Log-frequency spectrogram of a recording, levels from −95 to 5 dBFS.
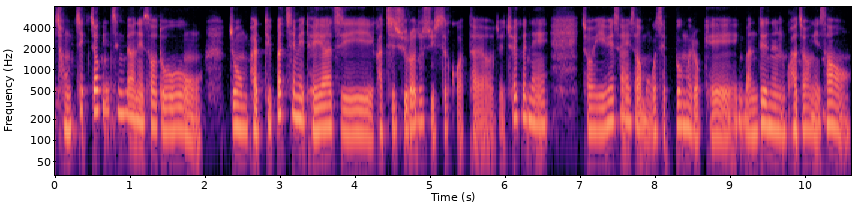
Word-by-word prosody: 정책적인 255 - +2
측면에서도 150 - +1 0.4
좀 155 -2 +3
받 - - +1
뒷받침이 225 +3 +2
돼야지 140 -4 +1
같이 145 +1 -1
줄어들 180 +3 +2
수 185 - -5
있을 - - -2
것 - - -8
같아요. - - -5
이제 - - -10
최근에 200 -5 0 0.4
저희 145 +1 -1
회사에서 185 0 +1
뭔가 180 -7 -2
제품을 165 +2 -1
이렇게 125 +4 -2
만드는 150 -2 +1
과정에서 150 +2 0
160 Hz, 315 characters per minute, -24 LUFS, 145-185 Hz, 0.4 s, 좀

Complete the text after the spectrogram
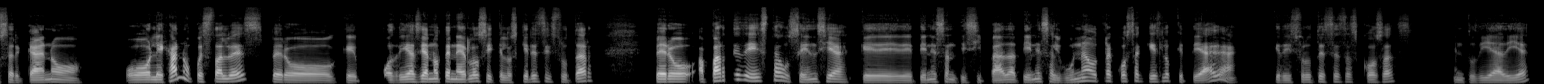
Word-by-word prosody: cercano 105 -3 +1 0.4
o 110 +1 +2
lejano, 115 0 +5
pues - - -2
tal 135 0 +4
vez, 205 +11 +1
pero 95 -4 -1
que - - -2 0.2
podrías 115 +4 +1
ya 135 - +9
no 135 +1 +1
tenerlos 135 +3 +3
y 130 - 0
que - - -8
los 100 -1 -5
quieres 135 +1 -4
disfrutar. 135 +3 -1 0.6
Pero 125 0 +6
aparte 190 +8 +5
de 210 - +4
esta 170 +4 -1
ausencia 125 -5 0
que 95 -2 -2
tienes 115 +3 -3
anticipada, 110 -2 -2
¿tienes 115 +3 -3
alguna 110 - -3
otra 160 0 -4
cosa 145 +2 -5
que 135 -1 -2
es 135 - -3
lo 160 - -6
que - - -13
te - - -3
haga - - -1 0.3
que 105 - -9
disfrutes 110 +5 -8
esas 120 -1 -10
cosas 120 +5 -8 0.4
en 105 -2 -17
tu 95 - -15
día 105 +1 -4
a 95 - -5
día? 100 +2 -5
120 Hz, 170 wpm, -26 LUFS, 105-135 Hz, 0.6 s, ya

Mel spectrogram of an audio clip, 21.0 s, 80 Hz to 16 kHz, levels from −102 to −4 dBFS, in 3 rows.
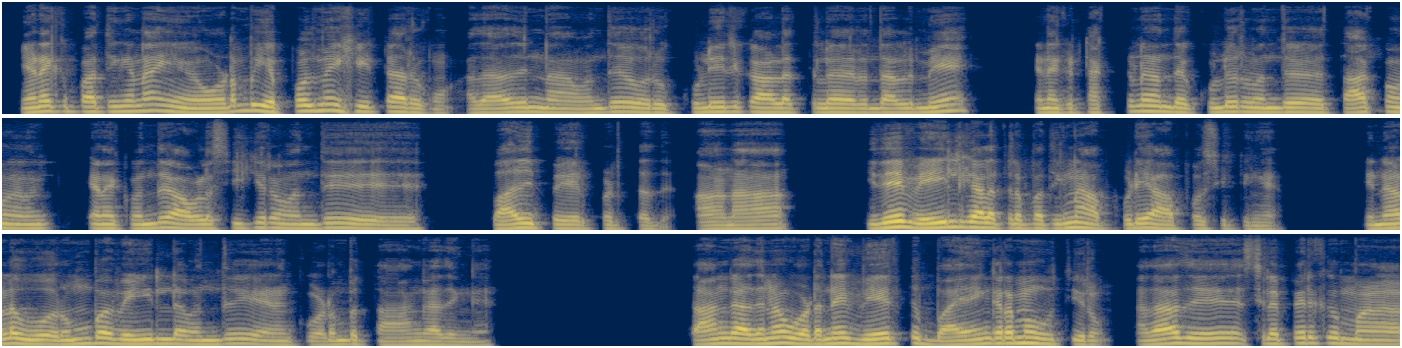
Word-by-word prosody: எனக்கு 165 +1 +1
பார்த்தீங்கன்னா, 165 +4 0
என் 135 -1 +2
உடம்பு 185 +5 0
எப்பவுமே 185 +2 +1
ஹீட்டா 160 -1 -1
இருக்கும். 120 -3 -8
அதாவது 130 +3 0
நான் 125 -2 -4
வந்து 140 +4 -2
ஒரு 135 -1 -2
குளிர் 150 +2 -1
காலத்துல 140 0 0
இருந்தாலுமே, 135 +5 -1 0.4
எனக்கு 135 -1 -2
டக்குனு 130 +8 -4
அந்த 150 - +1
குளிர் 155 +2 0
வந்து 145 +1 +1 0.3
தாக்கம் 150 +1 -1 0.4
எனக்கு 135 -1 -2
வந்து, 145 +4 0
அவ்வளோ 135 0 +1
சீக்கிரம் 145 -1 -4
வந்து 135 +4 -2 0.8
பாதிப்ப 145 +1 +1
ஏற்படுத்தாது. 120 -2 -10 0.2
ஆனா, 120 +1 -3 0.6
இதே 170 +5 +9
வெயில் 170 +4 +5
காலத்தில 150 -4 +4
பார்த்தீங்கன்னா, 145 +3 0
அப்படியே 140 +4 0
ஆப்போசிட்டுங்க. 120 -3 -11 0.5
என்னால 145 +5 +2
ஒ - - +4
ரொம்ப 165 +4 +1
வெயில்ல 150 +1 +3
வந்து 135 +4 -1 0.2
எனக்கு 120 -2 -6
உடம்பு 135 +3 -2
தாங்காதுங்க. 115 -2 -5 1.1
தாங்காதுன்னா, 160 +3 +4
உடனே 150 +3 +3
வேர்த்து 165 +2 +2
பயங்கரமா 170 +8 +3
ஊத்திரும். 135 -4 -6 0.2
அதாவது 165 +4 +4 0.3
சில 160 - -1
பேருக்கு 175 0 0
மா 140 - 0
145 Hz, 145 wpm, -24 LUFS, 130-160 Hz, 1.1 s, இதே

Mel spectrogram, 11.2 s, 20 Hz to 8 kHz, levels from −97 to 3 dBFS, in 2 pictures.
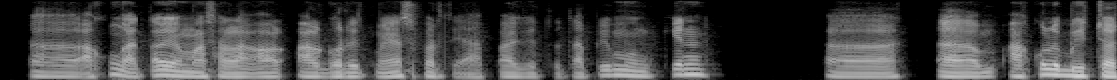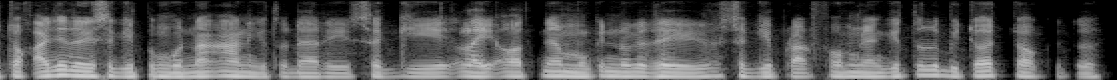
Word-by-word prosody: Eee, 110 -2 -6
aku 170 - -6
nggak 140 - -1
tahu 140 - 0
ya - - -1
masalah 105 -2 -1
al - - -4
algoritmanya 105 0 -3
seperti 115 -4 -7
apa 100 +4 -8
gitu. 100 -2 -12
Tapi 100 +9 -8
mungkin, 145 +4 -2 0.6
eee, 100 -2 -3 0.2
mmm, 105 0 0
aku 110 +6 -3
lebih 135 -5 +5
cocok 110 0 +3
aja 120 +6 +5
dari 125 -4 +6
segi 110 -2 +1
penggunaan 110 +1 +3
gitu, 100 +1 -4
dari 100 0 -1
segi 105 +1 -2
layout-nya 110 +2 +2
mungkin 115 +1 +2
juga 110 -1 +3
dari 110 0 +3
segi 110 -2 -2
platform-nya 110 +1 0
gitu, 125 +5 -2
lebih 130 -4 +1
cocok 120 -3 +1
gitu. 100 0 -8
110 Hz, 190 wpm, -26 LUFS, 105-115 Hz, 0.6 s, dari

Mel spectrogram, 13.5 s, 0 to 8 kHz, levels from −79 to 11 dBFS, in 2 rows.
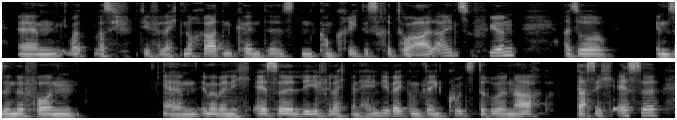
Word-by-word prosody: Ähm, 110 +1 +1
wa 115 +1 -5
was 115 -1 +1
ich - - -7
dir 120 - -5
vielleicht 110 -2 -7
noch 125 +1 -5
raten 135 0 +1
könnte, 125 0 -4
ist 115 -1 -1
'n 115 0 -4
konkretes 120 +1 -1
Ritual 120 -2 +1
einzuführen. 160 +3 0 0.5
Also, 110 -1 +1 0.4
im 115 - +1
Sinne 120 +1 +4
von: 115 -2 +2 0.8
„Ähm, 115 -1 -1
immer 130 0 0
wenn 120 0 +2
ich 115 0 -7
esse, 125 0 +6
lege 125 +1 +1
ich - - -7
vielleicht 120 -2 -5
mein 110 - -6
Handy 135 +6 -4
weg 130 0 +1
und 120 -1 -3
denk 120 +1 -2
kurz 130 -1 -1
darüber 120 -1 -2
nach, 125 +2 +2 0.3
dass - - +5
ich - - -5
esse“ 160 - +4
120 Hz, 165 wpm, -23 LUFS, 115-125 Hz, 0.8 s, esse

